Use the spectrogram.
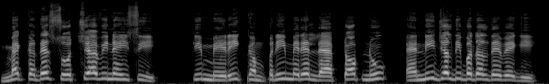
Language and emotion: Punjabi, surprised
